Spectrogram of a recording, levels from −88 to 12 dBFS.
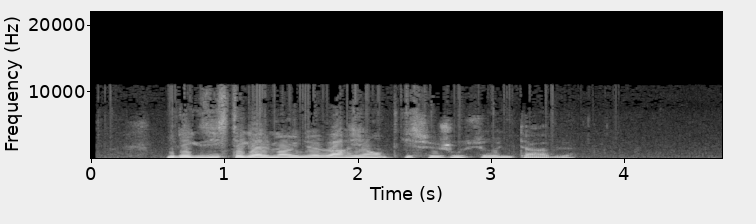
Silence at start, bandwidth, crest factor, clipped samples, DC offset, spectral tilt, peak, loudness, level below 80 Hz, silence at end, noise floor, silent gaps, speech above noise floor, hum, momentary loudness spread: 0.55 s; 11.5 kHz; 12 dB; under 0.1%; under 0.1%; -7 dB/octave; 0 dBFS; -11 LUFS; -30 dBFS; 1.1 s; -47 dBFS; none; 37 dB; none; 9 LU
